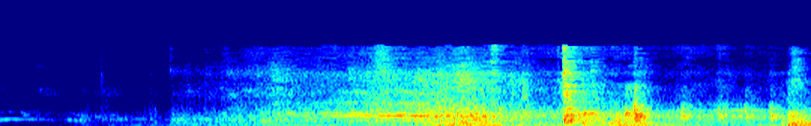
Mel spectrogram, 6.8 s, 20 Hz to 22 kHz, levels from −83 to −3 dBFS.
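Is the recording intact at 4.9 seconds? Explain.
No. At 4.9 s, past the fade-in's end at 4.06 s, AAC compression runs throughout: starved quantisation, likely from AAC-LC at around 16 kbps, cuts everything above 5 kHz, leaving dull, fizzy, smeared sound. A spectrogram shows a hard 5 kHz ceiling with holed bands below.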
